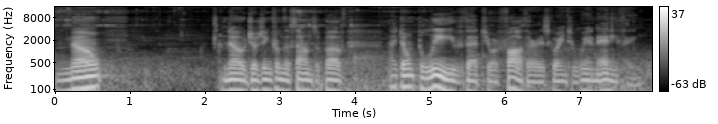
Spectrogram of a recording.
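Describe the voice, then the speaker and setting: A man playing a sardonic imprisoned assassin in a roleplay audio drama, speaking deliberately with wry mock courtesy and pointed pauses. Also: deep voice, a little mellow, slight background noise. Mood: dryly amused. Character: sardonic imprisoned male assassin, principled, coolly amused. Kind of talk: scripted roleplay audio drama, addressed to listener.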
